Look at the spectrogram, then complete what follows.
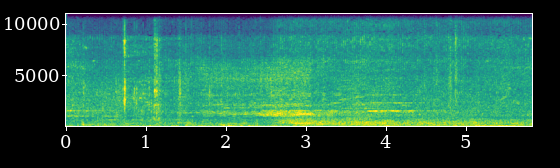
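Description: Steady low rumble of riding a Lectric XP e-bike: tyre and wind noise while moving along.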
